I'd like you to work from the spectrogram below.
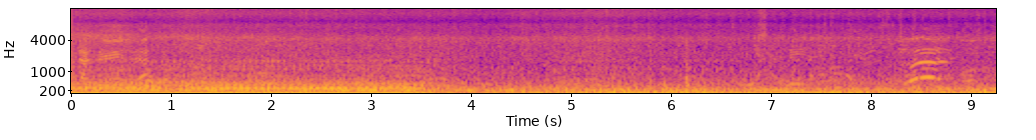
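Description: A small boat runs across open sea toward a larger boat on the way to Khanderi fort, its engine drone loud and close and later dropping away beneath heavy wind rumble and splashing water.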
